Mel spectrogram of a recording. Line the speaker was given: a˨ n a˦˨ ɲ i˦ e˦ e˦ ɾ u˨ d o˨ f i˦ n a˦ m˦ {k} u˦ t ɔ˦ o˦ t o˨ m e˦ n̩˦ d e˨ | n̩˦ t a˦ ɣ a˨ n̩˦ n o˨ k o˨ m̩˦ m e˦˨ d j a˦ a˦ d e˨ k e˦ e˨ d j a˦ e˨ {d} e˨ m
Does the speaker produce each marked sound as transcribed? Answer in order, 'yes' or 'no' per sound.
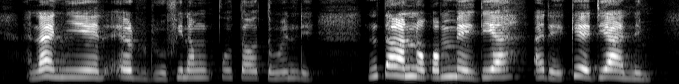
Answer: yes, no

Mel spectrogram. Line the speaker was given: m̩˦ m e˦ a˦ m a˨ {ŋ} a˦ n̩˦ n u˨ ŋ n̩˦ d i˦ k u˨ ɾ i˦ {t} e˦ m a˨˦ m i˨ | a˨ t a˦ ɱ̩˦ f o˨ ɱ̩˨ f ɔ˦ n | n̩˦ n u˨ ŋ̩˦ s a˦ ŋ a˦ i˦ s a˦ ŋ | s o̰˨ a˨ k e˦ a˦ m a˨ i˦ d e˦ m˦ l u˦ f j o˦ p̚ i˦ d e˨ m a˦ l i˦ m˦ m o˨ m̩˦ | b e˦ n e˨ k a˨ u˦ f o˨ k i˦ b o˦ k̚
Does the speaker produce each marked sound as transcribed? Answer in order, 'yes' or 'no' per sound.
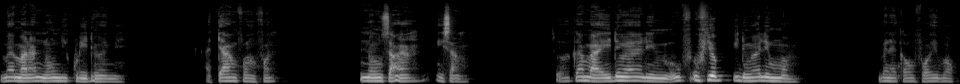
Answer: no, no

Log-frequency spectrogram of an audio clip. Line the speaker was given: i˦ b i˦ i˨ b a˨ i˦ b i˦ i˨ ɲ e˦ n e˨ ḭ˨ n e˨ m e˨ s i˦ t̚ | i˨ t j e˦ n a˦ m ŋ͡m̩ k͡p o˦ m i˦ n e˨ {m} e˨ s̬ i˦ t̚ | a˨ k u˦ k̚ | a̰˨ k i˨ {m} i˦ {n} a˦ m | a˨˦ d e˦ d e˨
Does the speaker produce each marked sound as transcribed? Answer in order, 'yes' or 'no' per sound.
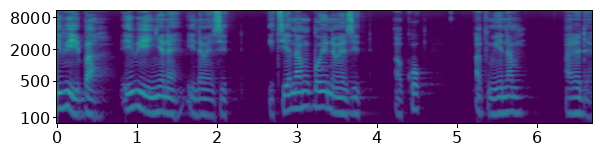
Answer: yes, yes, yes

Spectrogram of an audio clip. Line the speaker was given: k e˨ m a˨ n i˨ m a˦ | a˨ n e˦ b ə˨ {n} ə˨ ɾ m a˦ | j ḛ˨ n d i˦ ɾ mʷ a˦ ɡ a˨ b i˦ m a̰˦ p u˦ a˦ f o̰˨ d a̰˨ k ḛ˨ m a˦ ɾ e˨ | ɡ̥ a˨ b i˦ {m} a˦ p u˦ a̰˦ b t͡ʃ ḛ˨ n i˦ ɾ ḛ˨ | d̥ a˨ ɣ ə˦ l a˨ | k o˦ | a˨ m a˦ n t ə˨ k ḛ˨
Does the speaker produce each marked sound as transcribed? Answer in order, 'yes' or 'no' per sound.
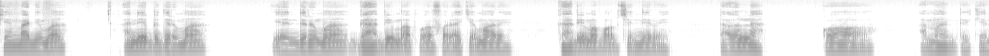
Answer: no, yes

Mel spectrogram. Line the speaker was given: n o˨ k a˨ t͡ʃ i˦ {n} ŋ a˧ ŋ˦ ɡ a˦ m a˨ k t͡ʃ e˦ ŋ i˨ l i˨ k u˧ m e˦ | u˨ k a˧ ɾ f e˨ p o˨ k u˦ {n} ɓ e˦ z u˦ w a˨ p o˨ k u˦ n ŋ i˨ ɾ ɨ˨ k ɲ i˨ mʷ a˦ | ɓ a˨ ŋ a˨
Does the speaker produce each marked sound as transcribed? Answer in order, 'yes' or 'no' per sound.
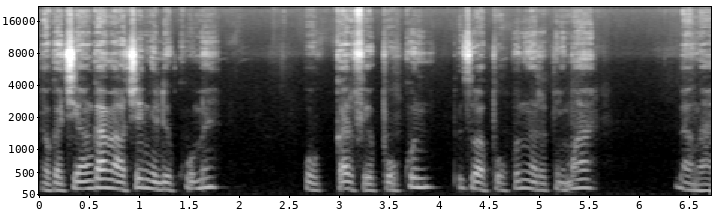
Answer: no, yes

